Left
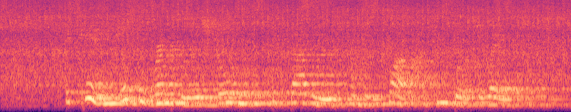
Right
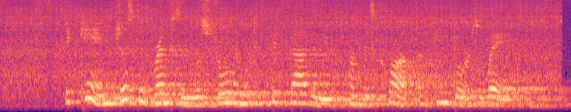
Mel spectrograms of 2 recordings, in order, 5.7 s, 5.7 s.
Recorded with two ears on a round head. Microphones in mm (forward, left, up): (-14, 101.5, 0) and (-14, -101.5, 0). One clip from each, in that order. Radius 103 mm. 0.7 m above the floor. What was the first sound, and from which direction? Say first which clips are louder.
A woman speaking: even; 50° right (ahead or behind).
